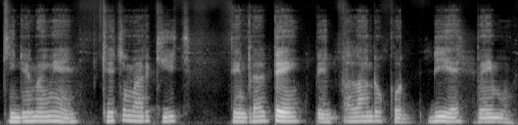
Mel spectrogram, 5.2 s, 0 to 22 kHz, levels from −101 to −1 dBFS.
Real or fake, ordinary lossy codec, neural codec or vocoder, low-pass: fake; none; codec, 44.1 kHz, 1.7 kbps, Pupu-Codec; none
